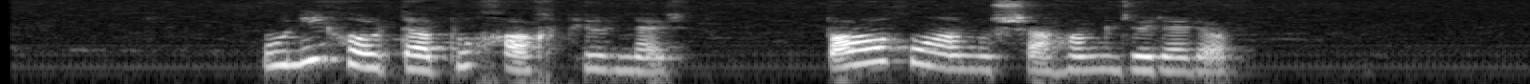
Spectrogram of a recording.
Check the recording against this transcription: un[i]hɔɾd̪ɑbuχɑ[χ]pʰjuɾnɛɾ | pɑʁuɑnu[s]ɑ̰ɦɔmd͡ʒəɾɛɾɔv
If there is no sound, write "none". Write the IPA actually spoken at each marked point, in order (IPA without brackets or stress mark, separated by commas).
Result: i, χ, ʃ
